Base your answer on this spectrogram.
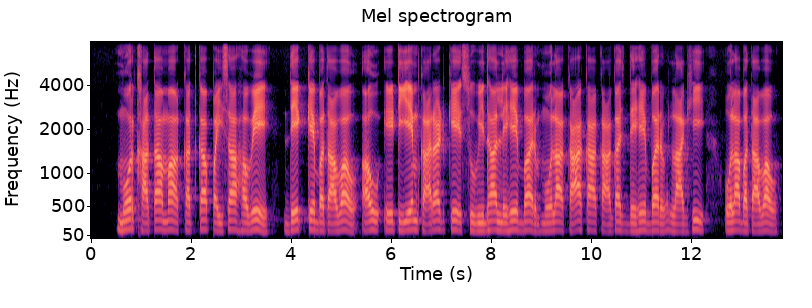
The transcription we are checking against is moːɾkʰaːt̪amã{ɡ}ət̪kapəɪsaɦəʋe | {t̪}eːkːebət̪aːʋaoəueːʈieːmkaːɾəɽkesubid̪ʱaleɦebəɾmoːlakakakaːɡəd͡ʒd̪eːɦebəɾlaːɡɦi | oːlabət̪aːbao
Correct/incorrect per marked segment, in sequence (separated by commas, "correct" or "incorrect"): incorrect, incorrect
